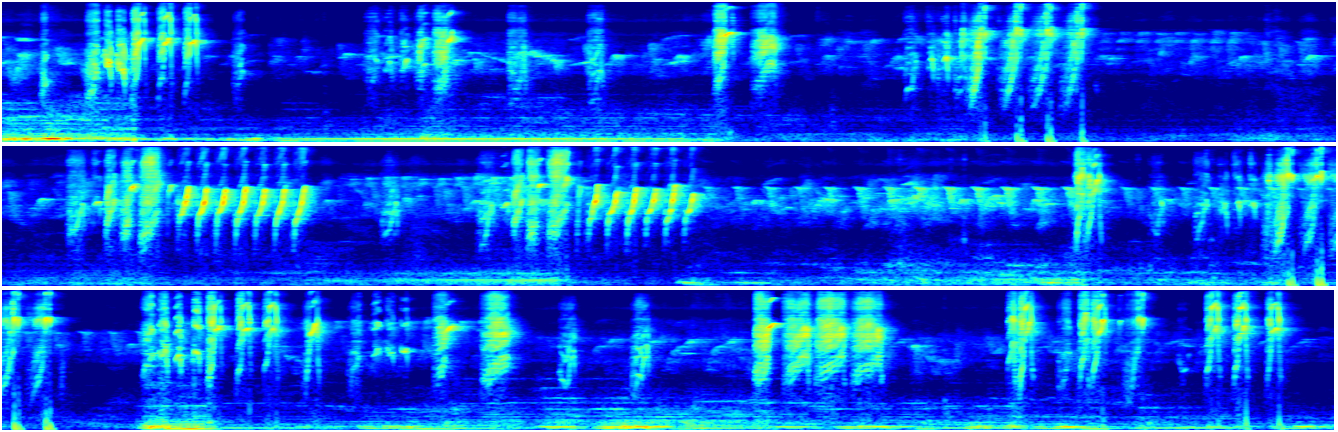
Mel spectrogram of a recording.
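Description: Black-naped monarch (kehicap ranting) singing: repeated bursts of rapid, high chattering trills, each a second or two long and a few seconds apart, with a low hum in the background at times.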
